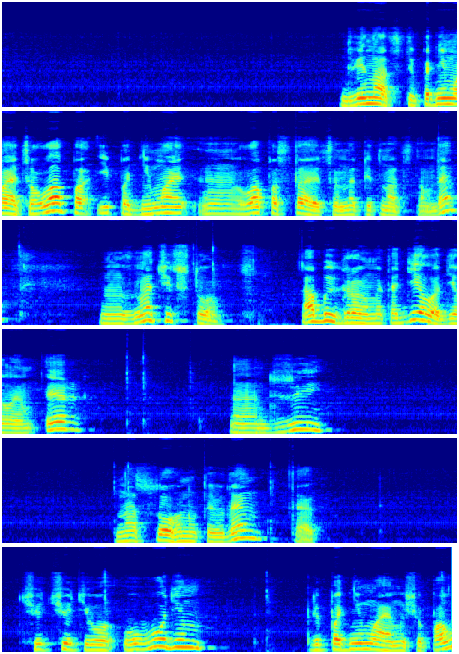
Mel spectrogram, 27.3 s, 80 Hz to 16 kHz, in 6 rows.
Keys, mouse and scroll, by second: 11.1 click, 13.4 r, 16.3 g, 21.2-24.2 drag, 26.0-27.2 drag.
